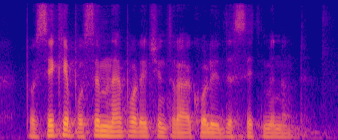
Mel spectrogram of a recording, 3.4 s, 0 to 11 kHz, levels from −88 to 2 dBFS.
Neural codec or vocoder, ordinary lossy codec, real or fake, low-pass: codec, 16 kHz in and 24 kHz out, 0.9 kbps, LongCat-Audio-Codec, fine tuned four codebook decoder; none; fake; 9.9 kHz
